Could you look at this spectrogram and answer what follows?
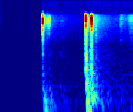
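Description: Two quick bursts of clicking keys on a computer keyboard while typing an email, each a short cluster of crisp taps separated by a brief pause, close and clear in otherwise silent surroundings.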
